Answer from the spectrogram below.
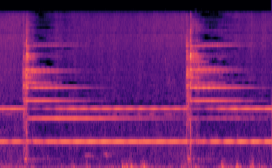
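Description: signal or alarm, church bells chiming

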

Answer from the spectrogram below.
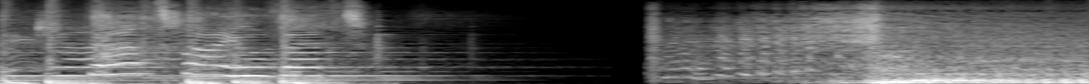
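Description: vehicle, truck engine driving away

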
